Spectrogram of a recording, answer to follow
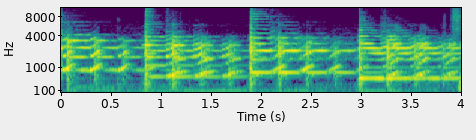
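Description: Electric guitar, a Fender Jazzmaster through a delay, playing a melodic phrase in which the notes slide up. A new note is picked about once a second, each followed by a string of echo repeats of the rising slide.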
